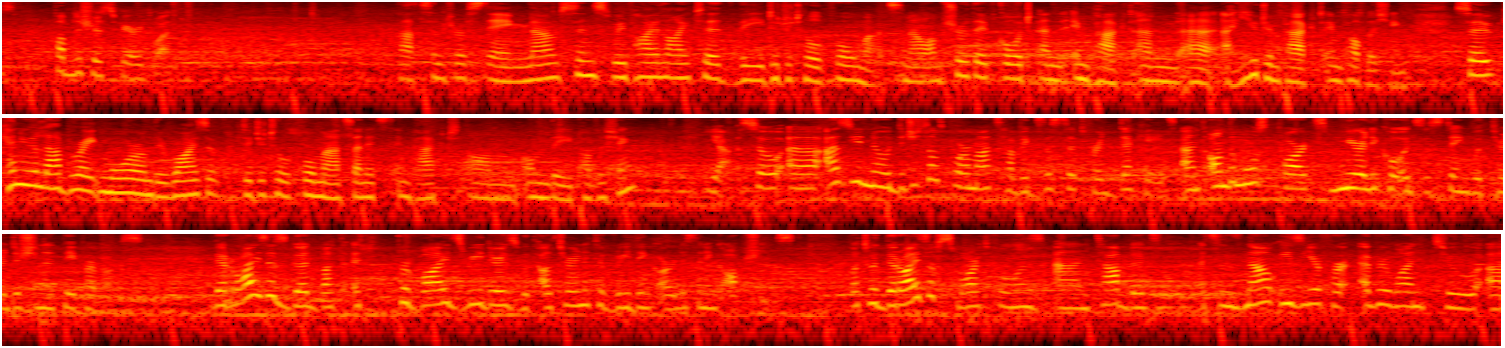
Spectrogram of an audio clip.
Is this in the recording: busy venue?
yes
